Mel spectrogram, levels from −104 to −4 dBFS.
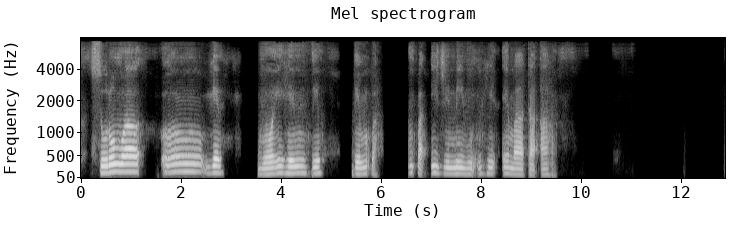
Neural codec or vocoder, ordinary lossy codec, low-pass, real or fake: codec, 16 kHz, 1.1 kbps, Voila-Tokenizer; none; none; fake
